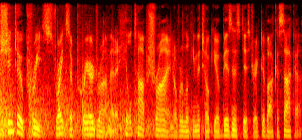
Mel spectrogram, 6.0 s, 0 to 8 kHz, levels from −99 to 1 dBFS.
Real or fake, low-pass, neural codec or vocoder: fake; 7.2 kHz; vocoder, 44.1 kHz, 128 mel bands every 512 samples, BigVGAN v2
